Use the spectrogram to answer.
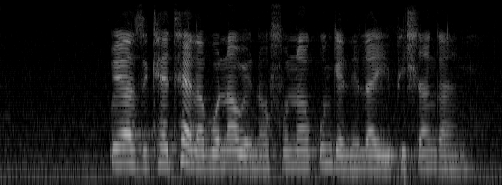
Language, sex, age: South Ndebele, female, 25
